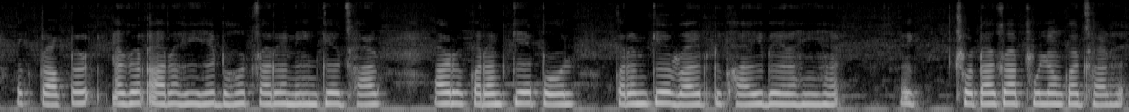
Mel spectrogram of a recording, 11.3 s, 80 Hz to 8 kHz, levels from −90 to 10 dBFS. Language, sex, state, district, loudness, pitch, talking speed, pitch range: Hindi, female, Andhra Pradesh, Anantapur, -26 LUFS, 235 Hz, 160 wpm, 225-245 Hz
